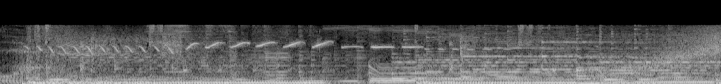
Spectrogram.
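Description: nightingale chirping

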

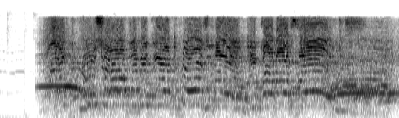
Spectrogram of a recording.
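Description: crowd cheering

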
